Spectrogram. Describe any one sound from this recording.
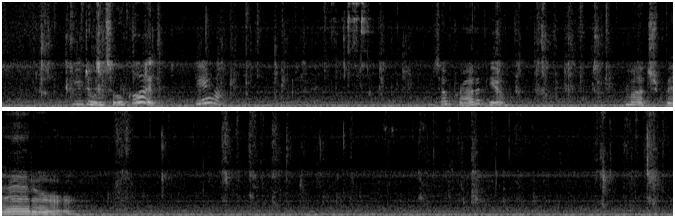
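A small dog licks and crunches food from a plastic tray.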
